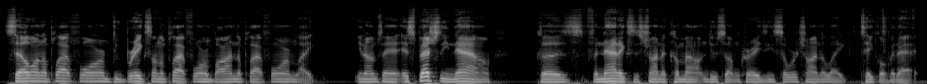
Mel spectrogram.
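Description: A quick-talking man with a mid-range voice, chatting informally as a podcast co-host. He sounds opinionated and conversational, recorded dry and close. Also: medium pitch, little pitch movement, a bit bright, clean tone, no room sound. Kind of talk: casual sneaker chat.

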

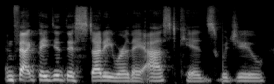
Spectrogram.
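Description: A woman's voice: on the low side, fairly even intonation, moderate pace, creaky, a bit bright. A woman speaking as a therapist guest in an interview, explaining advice conversationally and illustrating it with example quotes.

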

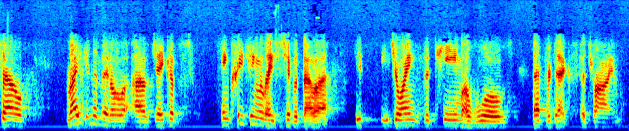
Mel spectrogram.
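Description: A man giving a casual film recap as a podcast guest, explaining in a halting way. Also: mid-range voice, creaky. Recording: tinny phone-like line.

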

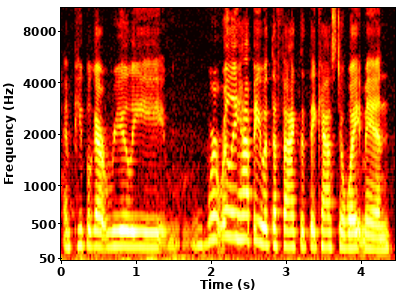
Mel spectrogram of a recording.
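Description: A woman with a smooth, clear, mid-pitched voice. She talks casually as a co-host, pressing her opinions with repeated phrases. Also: animated, a little fast, a bit bright. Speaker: podcast co-host.

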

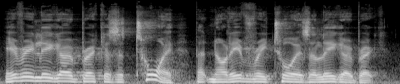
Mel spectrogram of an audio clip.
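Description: A man's voice: mid-range voice, fairly quick, natural voice. Precise, didactic professor played by a man. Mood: instructive, probing. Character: learned professor patiently explaining to a younger colleague. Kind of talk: radio play dialogue.

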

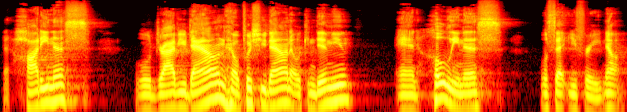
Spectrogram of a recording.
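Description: A man's voice: mid-range voice, lively intonation, unhurried. A male pastor, preaching in a conversational, earnest way with small laughs. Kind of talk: sermon and prayer. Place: church sanctuary. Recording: music and long hall reverb.

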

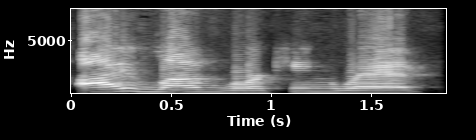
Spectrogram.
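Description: Earnest Canadian woman, low-pitched. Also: slow, fairly bright tone, poor audio. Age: 30s. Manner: earnest, rambling with many fillers. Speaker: guest, transformation coach. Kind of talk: casual interview chat.

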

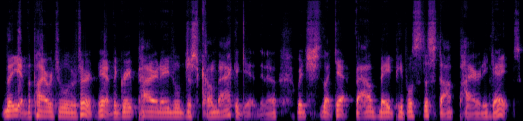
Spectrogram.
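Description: Man, deep husky voice, podcast host, joking, loose casual chat. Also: moderate pace, hardly any pauses, fairly bright tone, no echo. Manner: joking, rambling.

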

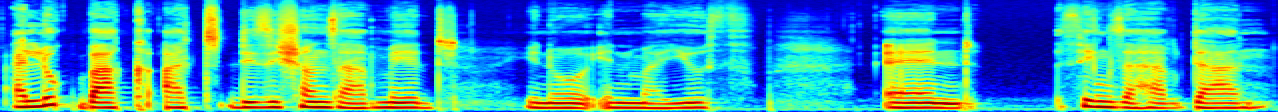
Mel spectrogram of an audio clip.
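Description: A middle-aged woman from Kenya, a podcast guest answering in a thoughtful, measured way with some fillers. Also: on the low side, little pitch movement, a little mellow, no echo, clean studio sound. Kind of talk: reflective interview answers.

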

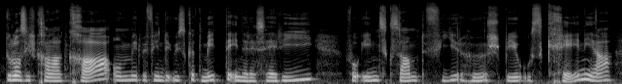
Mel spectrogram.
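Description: A woman's voice: on the low side, fairly even intonation, normal speed, no room sound. A woman with a Swiss German accent presenting on radio in a conversational way, speaking directly and informally to the listener. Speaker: radio host.

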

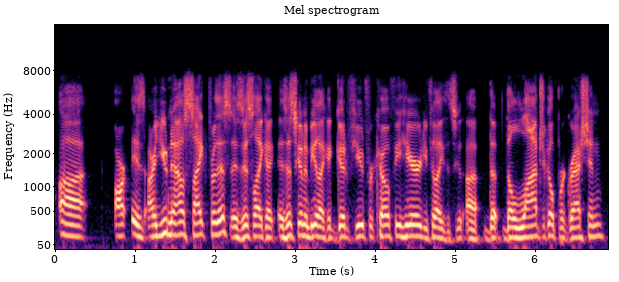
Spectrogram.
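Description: A man's voice: mid-range voice, fast talker, dry recording, lo-fi sound. Man chatting casually on a podcast. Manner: animated, playful, hypes announcements. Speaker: podcast co-host. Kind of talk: casual wrestling podcast chat.

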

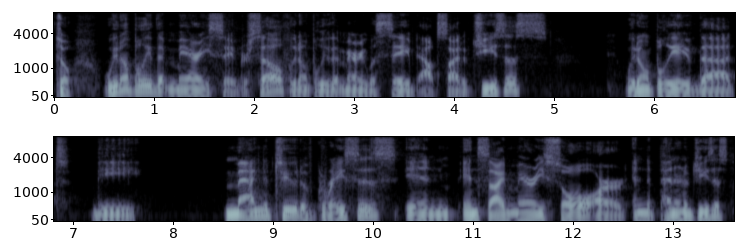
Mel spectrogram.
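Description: Male podcast teacher, deep register, very dry recording, didactic and emphatic, answering listeners with weighted key words. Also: lively intonation, unhurried, no room sound. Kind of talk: live theological teaching and viewer Q&A.

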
